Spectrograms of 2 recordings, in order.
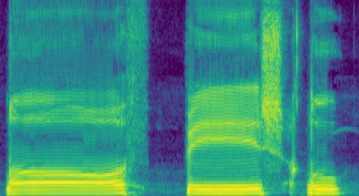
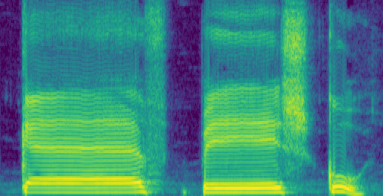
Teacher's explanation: কাফ হরফকে জিহ্বার গোড়া থেকে একটু আগে বাড়াইয়া তার বরাবর উপরের তালুর সঙ্গে লাগাইয়া উচ্চারণ করে পড়ব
